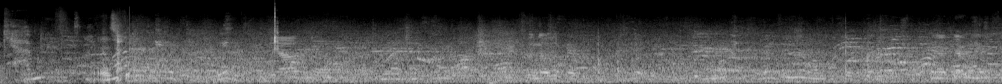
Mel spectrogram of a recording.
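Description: Many people chatter in a large, echoing hall.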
